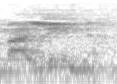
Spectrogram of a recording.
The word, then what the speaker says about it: Marina: le llama Marina okay Que obviamente para el na no existe la letra la letra r Entonces ellos pronunciaban malina pero al ver a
